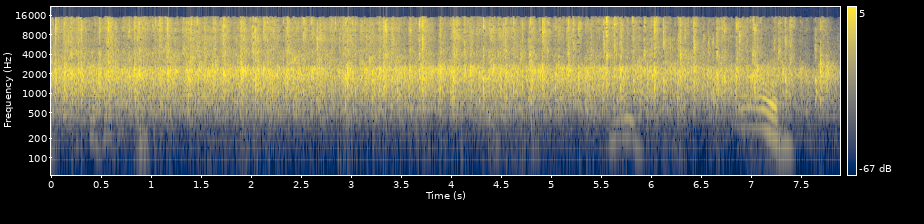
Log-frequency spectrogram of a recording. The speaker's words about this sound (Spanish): Así que un fuerte aplauso para nuestro plan C, Miguel Esteban y Joaquín Reyes, creador y estrella respectivamente de Capítulo Cero.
